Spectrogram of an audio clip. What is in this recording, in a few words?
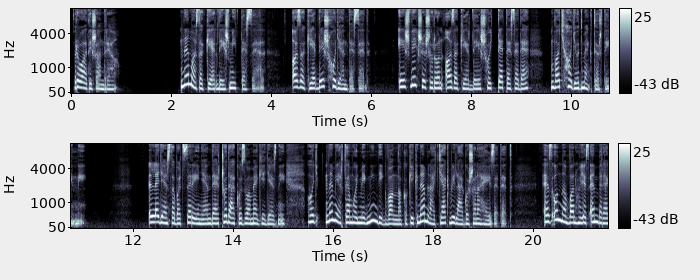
hungarian f narration; voice demos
